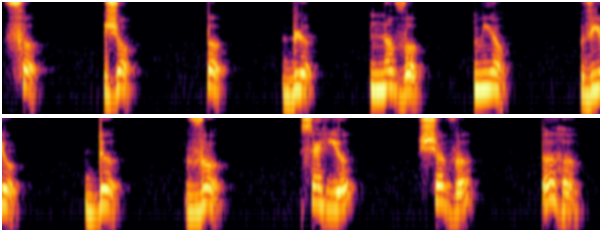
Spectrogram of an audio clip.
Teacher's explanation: this closed EU sound ends on the vowel. So there is nothing at the end to stop the sound.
